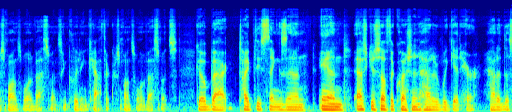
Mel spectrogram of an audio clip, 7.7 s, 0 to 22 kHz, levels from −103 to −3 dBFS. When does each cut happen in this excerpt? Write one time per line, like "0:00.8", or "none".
0:02.9
0:04.7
